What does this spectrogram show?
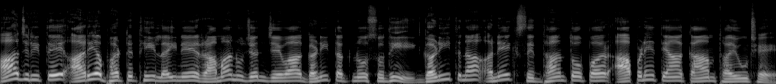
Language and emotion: Gujarati, neutral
